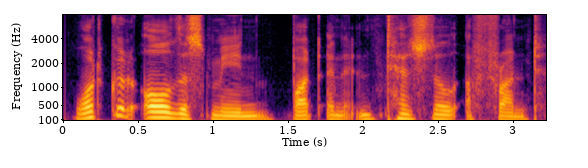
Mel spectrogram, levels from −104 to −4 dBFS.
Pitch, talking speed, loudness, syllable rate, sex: 120 Hz, 165 wpm, -19 LUFS, 4.5 syllables/s, male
